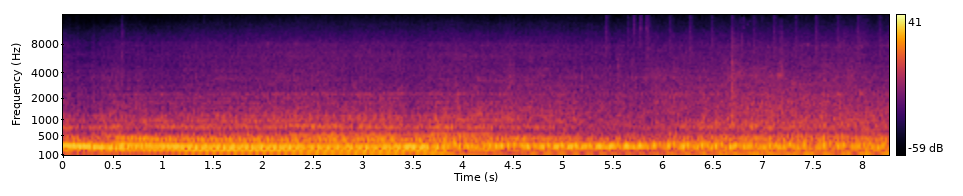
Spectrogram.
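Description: Mk5 Toyota Supra's engine just after starting. The start-up flare falls back within the first second into a steady fast idle, and the pitch drops a step about four seconds in, then holds steady as the car rolls slowly out of the driveway.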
